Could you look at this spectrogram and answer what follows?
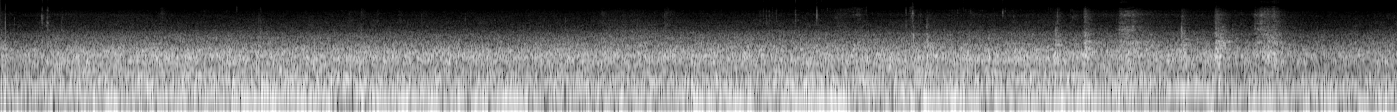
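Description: Steady road traffic noise: a constant low rumble and hiss of passing vehicles, with a few faint clicks in the second half.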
